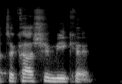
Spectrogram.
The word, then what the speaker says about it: Takashi Miike: Takashi Miike.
